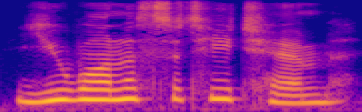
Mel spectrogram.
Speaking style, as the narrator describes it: Harry said in a hollow voice

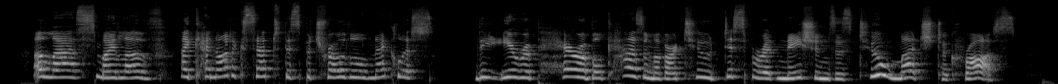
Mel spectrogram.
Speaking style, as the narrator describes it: she wailed

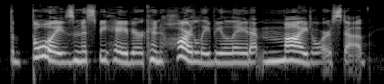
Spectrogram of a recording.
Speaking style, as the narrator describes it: he growled

